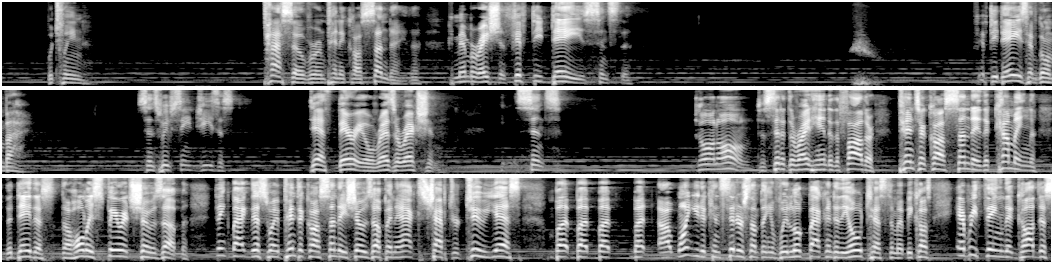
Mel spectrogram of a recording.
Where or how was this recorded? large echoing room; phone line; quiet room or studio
large echoing room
